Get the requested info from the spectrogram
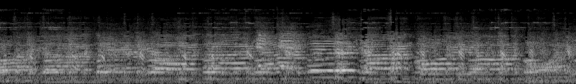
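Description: Kecak chant: a large chorus of men chanting and singing in Balinese Kecak style, many voices in dense, fast-changing rhythm.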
